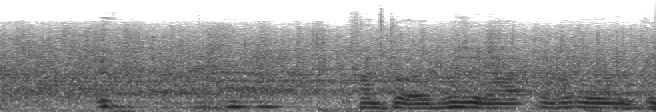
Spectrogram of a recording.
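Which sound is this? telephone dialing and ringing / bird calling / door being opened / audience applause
audience applause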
